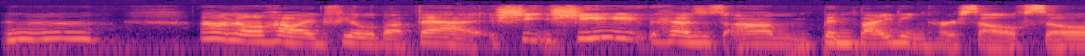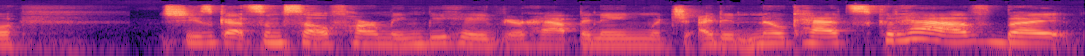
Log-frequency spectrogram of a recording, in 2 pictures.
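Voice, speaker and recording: A woman in her thirties with an Iowa accent, co-hosting a podcast in casual chat while hoarse and raspy from a cold. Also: mid-range voice, lively intonation, a little slow, fairly bright tone. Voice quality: husky, raspy. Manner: chatty, self-deprecating. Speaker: podcast co-host.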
